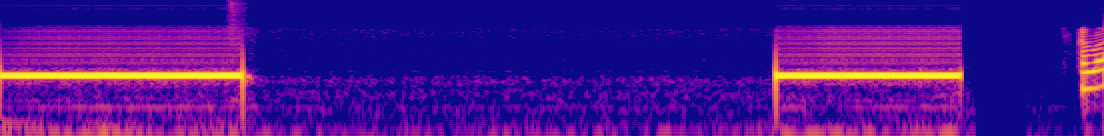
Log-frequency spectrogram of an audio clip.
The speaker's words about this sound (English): Hold on. Let me start dialing her number and be real quiet. We will see if we can get her on the phone here and figure out what's going on.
